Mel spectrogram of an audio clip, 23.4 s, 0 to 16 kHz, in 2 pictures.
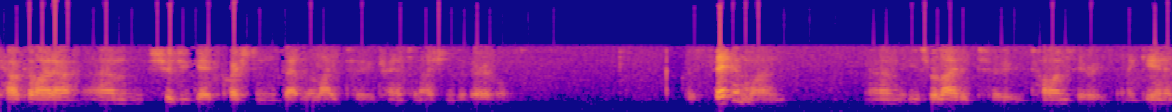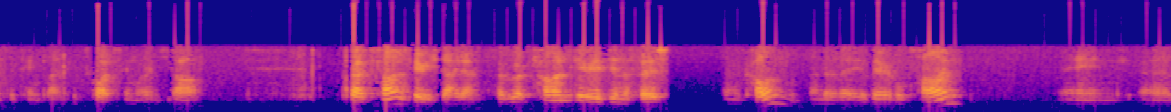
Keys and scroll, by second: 22.6 Down.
